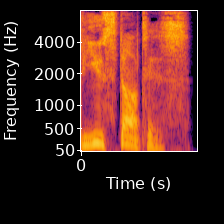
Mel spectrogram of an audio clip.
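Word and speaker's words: Eustatis: there's a performance by a ballet company called UST statis sorry the name is spelled e u s t a t i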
